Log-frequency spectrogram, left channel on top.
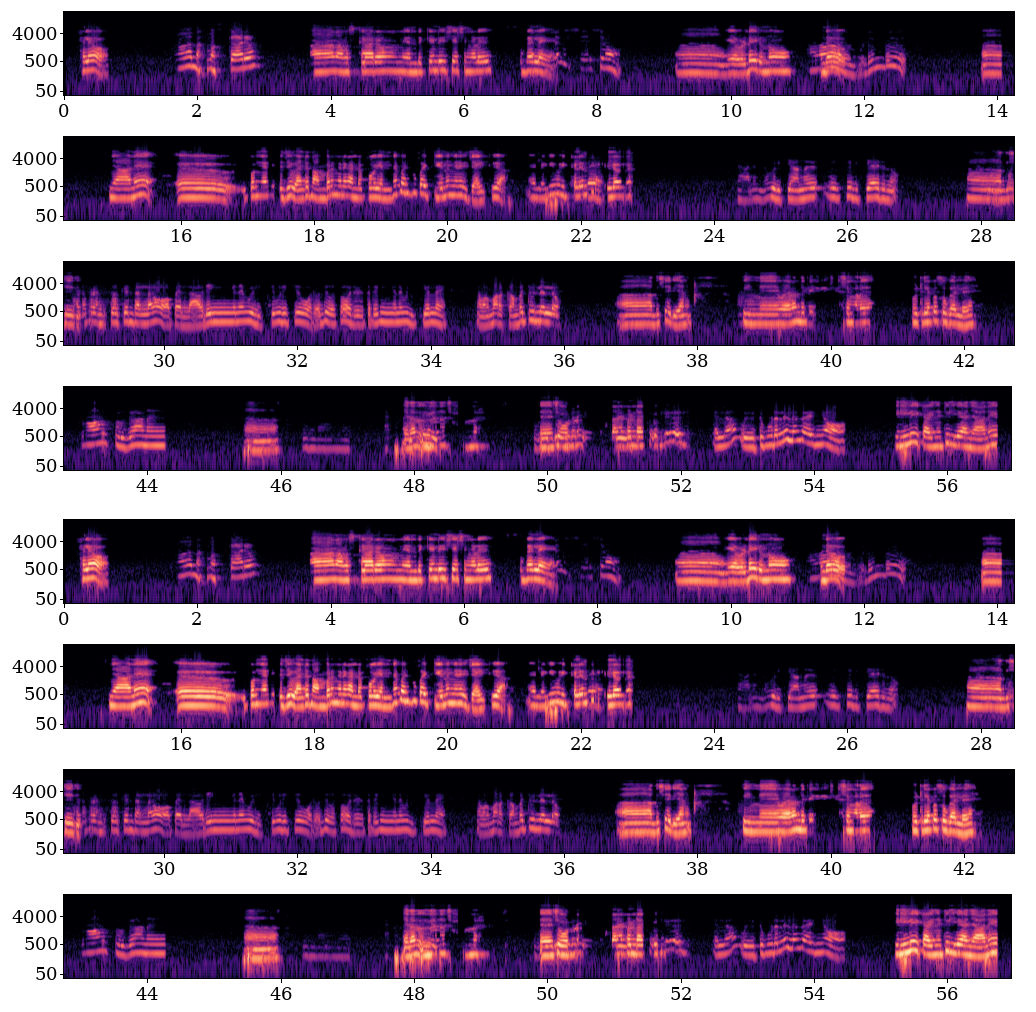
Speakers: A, on the right; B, on the left.
A: ഹലോ
B: ആ നമസ്കാരം
A: ആ നമസ്കാരം എന്തൊക്കെയുണ്ട് വിശേഷങ്ങള് സുഖല്ലേ
B: നല്ല വിശേഷം
A: ആഹ്
B: എന്താണ്
A: എവിടെ ഇരുന്നു
B: ആ
A: എന്താ
B: എവിടെണ്ട്
A: ആ ഞാന് ഏ അപ്പങ്ങനെ ഇജു അന്റെ നമ്പറിങ്ങനെ കണ്ടപ്പോ എന്തേപ്പ അനക്ക് പറ്റിയ എന്ന് എങ്ങനെ വിചാരിക്കുക അല്ലെങ്കി
B: അതെല്ലേ
A: വിളിക്കലൊന്നും ഇല്ലല്ലോന്ന്
B: ഇന്ന് വിളിക്കാന്ന് വിചാരച്ചിരിക്കായിരുന്നു
A: ആഹ്
B: നമുക്ക്
A: അത്
B: ഒരുപാട്
A: ശരി
B: ഫ്രണ്ട്സ് ഒക്കെ ഉണ്ടല്ലോ അപ്പ എല്ലാവരും ഇങ്ങനെ വിളിച്ച് വിളിച്ച് ഓരോ ദിവസം ഓരോരുത്തര ഇങ്ങനെ വിളിക്കല്ലേ നമ്മൾ മറക്കാൻ പറ്റൂല്ലല്ലോ
A: ആ അത് ശരിയാണ് പിന്നെ
B: ആഹ് പിന്നെ
A: വേറെന്തൊക്കെണ്ട് വിശേഷങ്ങള് വീട്ടിലൊക്കെ
B: ആഹ്
A: സുഖല്ലേ
B: ആഹ് സുഖാണ്
A: ആഹ്
B: പിന്നെ
A: എന്നാ എന്താ ചോറിന്
B: വീട്ട്
A: ഏഹ് ചോറിന്
B: കൂടല്
A: കൂട്ടാനൊക്കെ
B: വീട്ട്
A: ഉണ്ടാക്കി
B: കൂടല് എല്ലാ വീട്ട് കൂടല് എല്ലാം കഴിഞ്ഞോ
A: ഇല്ലേ കഴിഞ്ഞിട്ടില്ല ഞാൻ ഞാന്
